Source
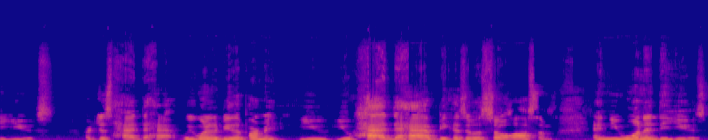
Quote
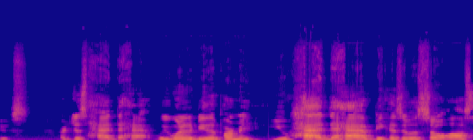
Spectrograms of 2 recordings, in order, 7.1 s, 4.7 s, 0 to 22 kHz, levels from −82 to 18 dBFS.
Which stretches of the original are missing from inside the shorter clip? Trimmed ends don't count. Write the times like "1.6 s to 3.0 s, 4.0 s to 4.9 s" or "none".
2.9 s to 3.3 s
